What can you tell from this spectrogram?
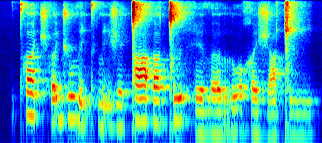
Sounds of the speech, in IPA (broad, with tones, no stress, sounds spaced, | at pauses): tʰ ɐ˥ t͡ʃʰ ə̰˦ d͡ʒ u˦ ð ḭ˩ tʰ l ḭ˨ ʒ ɪ˨ ǀ a˥ ʔ ɐ˦ ǀ ɨ˥ h ɪ˩ ð ə˩ r u˨ χ ɪ˩ ʒ a˩ ǁ i˩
